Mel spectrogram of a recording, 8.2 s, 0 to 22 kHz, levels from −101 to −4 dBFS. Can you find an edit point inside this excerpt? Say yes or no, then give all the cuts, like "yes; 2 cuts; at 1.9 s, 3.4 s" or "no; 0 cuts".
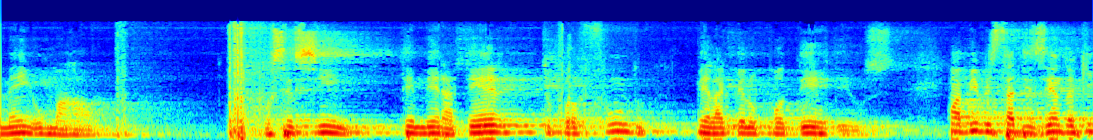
yes; 6 cuts; at 2.2 s, 3.4 s, 4.1 s, 5.4 s, 6.2 s, 7.1 s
